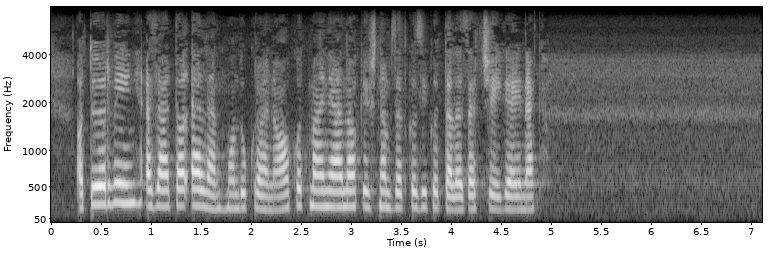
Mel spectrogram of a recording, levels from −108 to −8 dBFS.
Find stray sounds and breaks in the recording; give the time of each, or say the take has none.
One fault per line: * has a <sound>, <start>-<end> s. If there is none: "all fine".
all fine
